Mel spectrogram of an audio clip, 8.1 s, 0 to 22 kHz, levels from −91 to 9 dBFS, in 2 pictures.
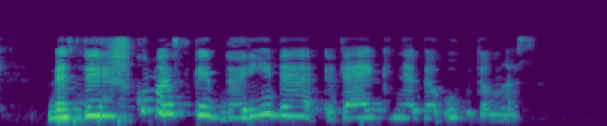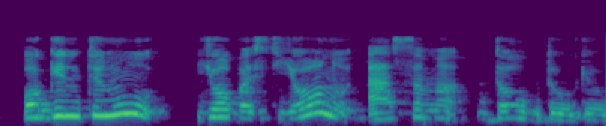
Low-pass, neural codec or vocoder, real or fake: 7.2 kHz; none; real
